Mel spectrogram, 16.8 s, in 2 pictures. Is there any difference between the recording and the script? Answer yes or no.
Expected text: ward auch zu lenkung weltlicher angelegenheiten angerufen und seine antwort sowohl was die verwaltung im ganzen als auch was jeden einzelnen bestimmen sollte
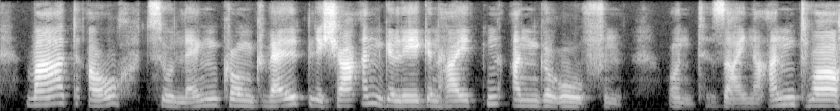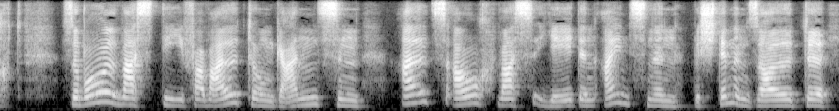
yes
